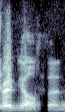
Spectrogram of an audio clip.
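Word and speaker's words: Brynjolfsson: Bryn Nielsen.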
